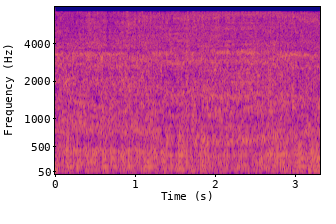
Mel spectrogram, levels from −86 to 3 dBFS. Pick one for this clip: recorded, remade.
remade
